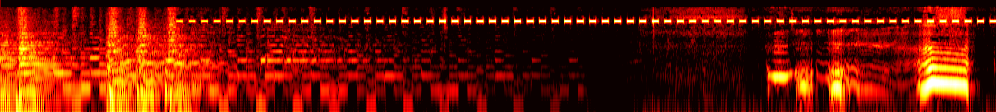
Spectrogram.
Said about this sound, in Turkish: çalar saatmiş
